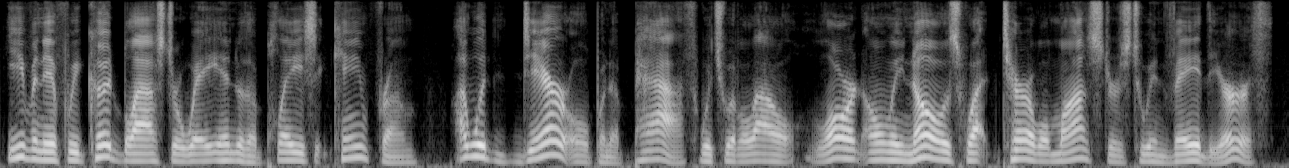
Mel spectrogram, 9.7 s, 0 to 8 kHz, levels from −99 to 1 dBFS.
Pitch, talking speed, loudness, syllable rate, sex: 140 Hz, 200 wpm, -19 LUFS, 4.7 syllables/s, male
